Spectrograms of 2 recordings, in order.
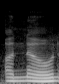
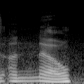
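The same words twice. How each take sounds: First: "Unknown" ending in a clear N; the usual English word "Unknown", closing on N; final N pronounced. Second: "Unknown" without its last N, ending on an open OH; final N dropped. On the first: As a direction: say "Unknown" with the last N sounded. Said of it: "It is not Unknown". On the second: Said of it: "It is not Unknown, it is Unknown". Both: Shown as a demonstration.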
